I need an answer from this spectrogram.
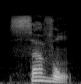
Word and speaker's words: savons: You don't pronounce the final S. Nous savons.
